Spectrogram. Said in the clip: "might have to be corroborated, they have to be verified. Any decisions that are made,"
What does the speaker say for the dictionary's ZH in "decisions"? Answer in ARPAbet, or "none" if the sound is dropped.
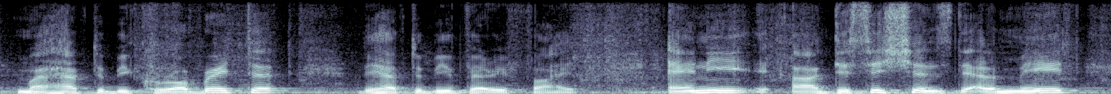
SH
